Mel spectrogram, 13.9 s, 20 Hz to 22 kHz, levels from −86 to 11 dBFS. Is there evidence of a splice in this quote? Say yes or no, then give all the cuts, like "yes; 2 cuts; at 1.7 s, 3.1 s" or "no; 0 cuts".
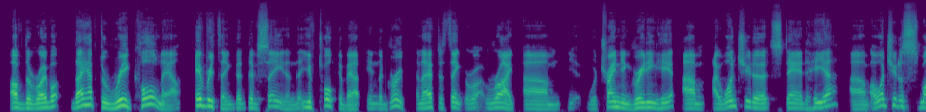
yes; 4 cuts; at 1.0 s, 6.1 s, 10.1 s, 12.6 s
